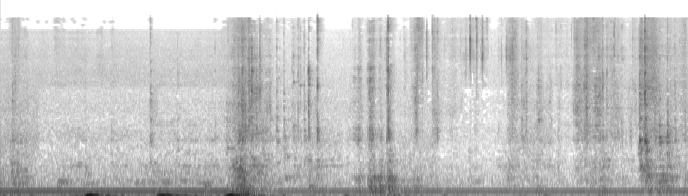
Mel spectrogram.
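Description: Hands handling sensor wiring and copper tubing inside an air handler's coil cabinet: three dull thumps in the first couple of seconds, then light clicks and rustling. Underneath is a steady low hum from the running air handler.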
